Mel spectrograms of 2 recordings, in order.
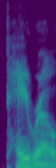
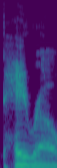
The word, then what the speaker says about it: Perrot: perrot's employer uh oh I GNA say it's payro probably we'll go with payro I don't think he pronounced the T at the end uh so pay's employer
